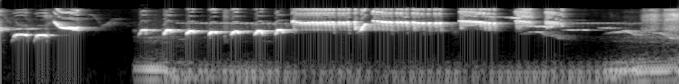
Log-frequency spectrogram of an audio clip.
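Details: Magpie-robin song, varied phrases: short rising whistles repeated in a quick run, then sustained high piercing notes and scratchy trills, with a low rumbling background.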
